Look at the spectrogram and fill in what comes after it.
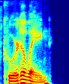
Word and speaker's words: Coeur d'Alene: So for those of you, okay, so for those of you who need a little pronunciation lesson, it's pronounced Coeur d'Alene, right? Bless That's you. how you say it. And it looks like Queer Dialine.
